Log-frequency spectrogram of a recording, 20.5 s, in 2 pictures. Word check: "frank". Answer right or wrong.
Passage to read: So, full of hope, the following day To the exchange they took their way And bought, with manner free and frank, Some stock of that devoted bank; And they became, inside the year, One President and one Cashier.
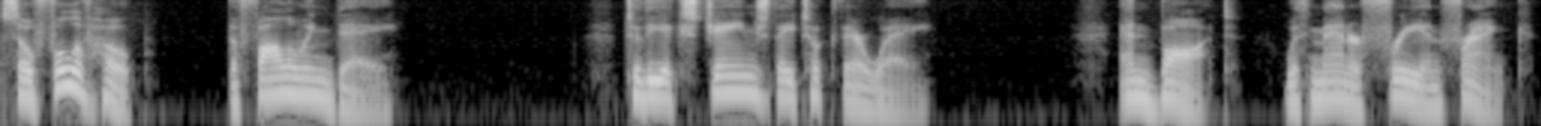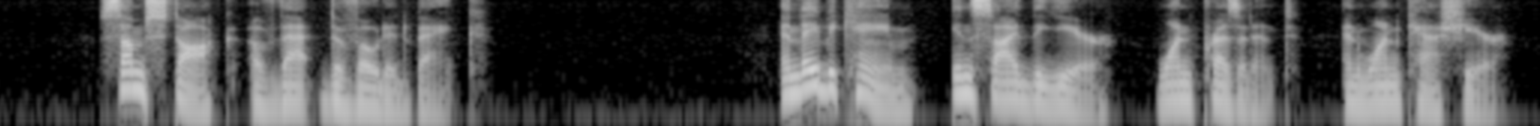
right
